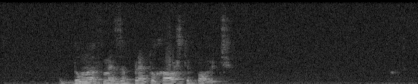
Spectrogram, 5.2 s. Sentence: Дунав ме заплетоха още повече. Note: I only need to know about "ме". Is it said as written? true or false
true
